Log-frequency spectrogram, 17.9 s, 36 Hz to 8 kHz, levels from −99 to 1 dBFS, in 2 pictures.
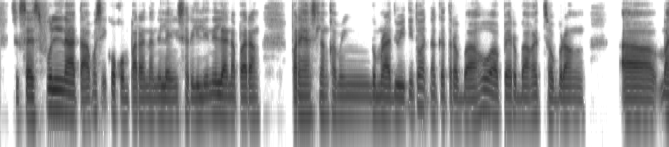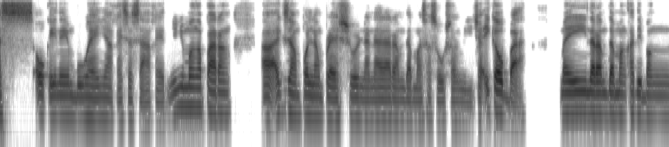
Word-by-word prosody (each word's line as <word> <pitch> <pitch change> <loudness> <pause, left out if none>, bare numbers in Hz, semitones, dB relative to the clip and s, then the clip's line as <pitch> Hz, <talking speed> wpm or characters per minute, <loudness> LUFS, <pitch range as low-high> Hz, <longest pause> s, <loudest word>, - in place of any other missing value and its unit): successful 115 +7 +2 0.2
na, 130 -1 +5
tapos 110 +4 +1
ikukumpara 110 -3 -2
na 110 0 -6
nila 115 -1 -2
'yong 110 - -4
sarili 115 +1 -2
nila 125 -1 +2
na, 120 - -2
"Parang 115 0 +1 0.5
parehas 120 +2 +1
lang 125 -1 -6
kaming 120 -1 -7
gumraduate 115 -1 -1
nito 130 +5 -6
at - - -23
nagkatrabaho, 115 +2 -2
ah, 125 - +1
pero 120 0 -3
bakit 120 +1 -3
sobrang, 110 -1 -2 0.6
ah, 110 -2 +2
mas - - +7
okey 120 -1 -1
na 125 - -1
yung 120 -1 -5
buhay 115 -1 -2
niya 115 -1 -6
kaysa 105 +1 -4
sa'kin?" 95 +1 -4
Yun 155 +5 -5
yung 160 - -2
mga 155 - 0
parang, 135 -2 +1 0.4
ah, 120 0 +3
example 130 -2 0
ng 120 -1 -3
pressure 115 +1 +1
na 105 -1 -6
nararamdaman 105 -1 -3
sa - - -8
social 100 -1 -4
media. 95 -2 -5
Ikaw 140 -1 +5
ba - - -1 0.5
may 135 +1 +2
naramdaman 130 -1 +2
ka 135 - -3
din 130 -2 -3
bang 125 -1 -5
115 Hz, 170 wpm, -23 LUFS, 110-125 Hz, 0.6 s, mas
